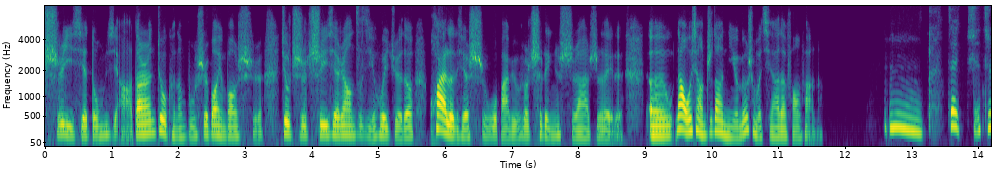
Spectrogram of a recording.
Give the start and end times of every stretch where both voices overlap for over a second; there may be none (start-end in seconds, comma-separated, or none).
none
